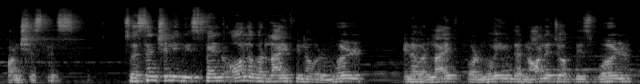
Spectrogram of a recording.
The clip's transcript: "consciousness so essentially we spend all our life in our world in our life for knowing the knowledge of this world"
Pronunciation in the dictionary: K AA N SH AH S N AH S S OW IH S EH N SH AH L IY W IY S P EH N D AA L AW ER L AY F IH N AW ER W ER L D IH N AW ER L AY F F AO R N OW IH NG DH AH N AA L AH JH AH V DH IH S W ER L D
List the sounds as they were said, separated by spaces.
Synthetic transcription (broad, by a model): K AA N SH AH S N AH S S OW IH S EH N SH AH L IY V IY S P EH N D AA L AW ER L AY F IH N AW ER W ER L D IH N AW ER L AY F F AO R N OW IH NG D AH N AA L AH JH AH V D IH S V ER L D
